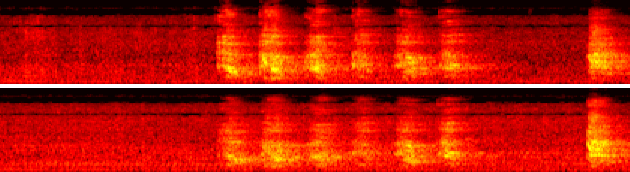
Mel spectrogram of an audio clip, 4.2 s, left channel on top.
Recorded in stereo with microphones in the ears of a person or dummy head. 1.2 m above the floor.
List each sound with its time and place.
1.4 s a dog barking: 45° left (ahead or behind), 1.1 m; by 4.1 s 55° right (ahead or behind), 1.2 m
